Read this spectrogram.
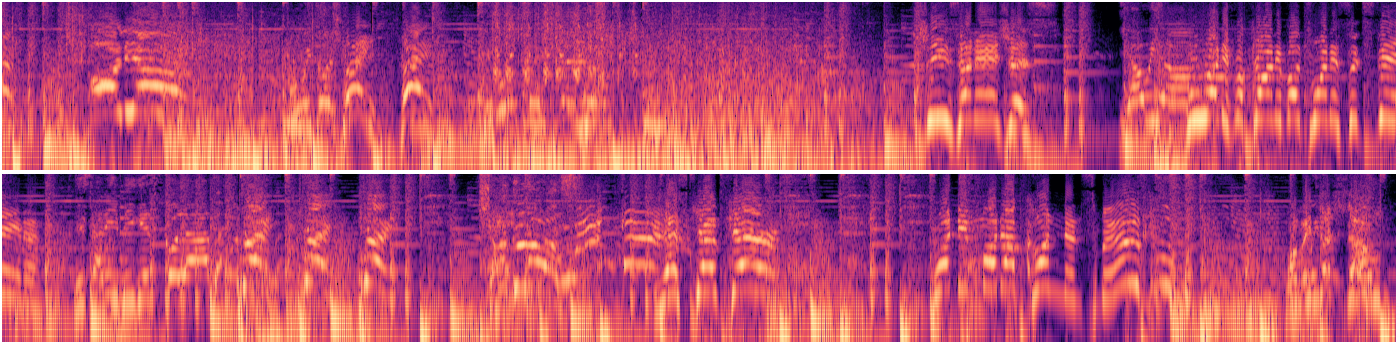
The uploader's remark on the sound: LIVE AT DDI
